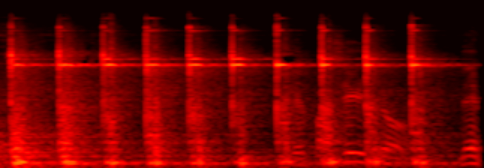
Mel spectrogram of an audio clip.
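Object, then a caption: Sheet-steel car quarter panel. A steel planishing hammer with a wooden handle taps a thin, hollow, bare sheet-steel car quarter panel, with a hand dolly held behind it, while working to save the very thin panel. Ten sharp, evenly paced metallic taps are heard, each with a bright, high ring that fades within about a tenth of a second.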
